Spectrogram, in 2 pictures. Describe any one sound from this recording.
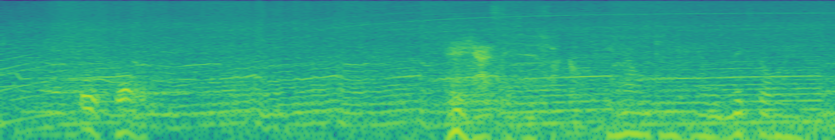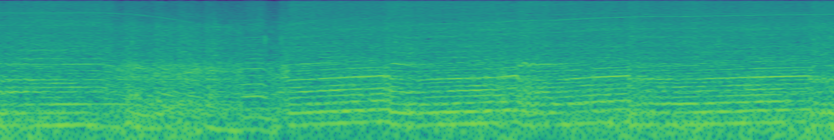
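A racing car engine whines at high revs, rising through each gear and dropping with every shift.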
